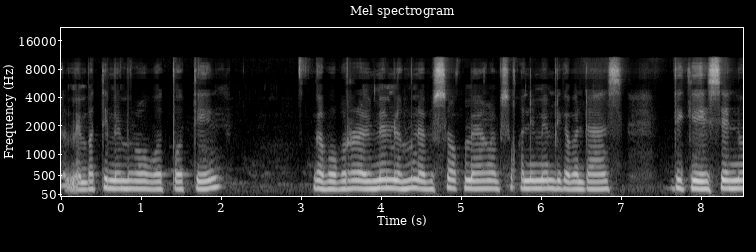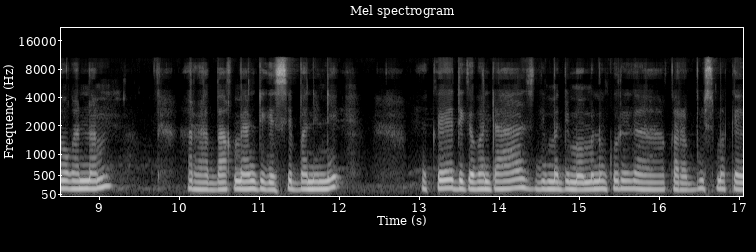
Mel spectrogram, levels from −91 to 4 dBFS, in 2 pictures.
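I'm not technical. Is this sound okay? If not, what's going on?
No. From start to finish the speech sounds rough and hissy, with a smeared, underwater quality and nothing above 10.6 kHz. This is likely Nellymoser compression, an old Flash-era codec that throws away weaker sound detail and fills the gaps with noise.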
